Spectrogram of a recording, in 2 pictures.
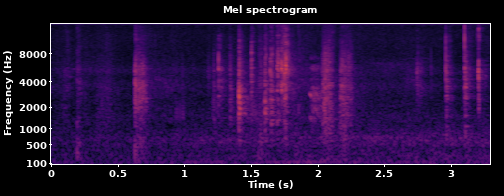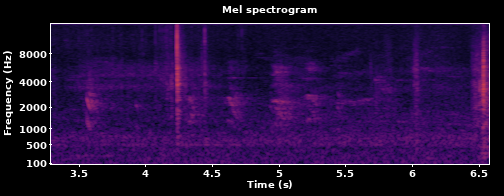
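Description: Faint scattered clicks, taps and rustles of an archer handling an arrow at a traditional bow while readying a shot.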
